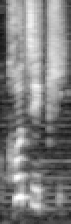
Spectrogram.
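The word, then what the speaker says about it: 古事記: 古事记，它念作 Kojiki。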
